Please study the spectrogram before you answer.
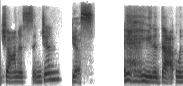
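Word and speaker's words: St John: know that there's a version in which people pronouncing john as sinjin yes i hated that when i was reading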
